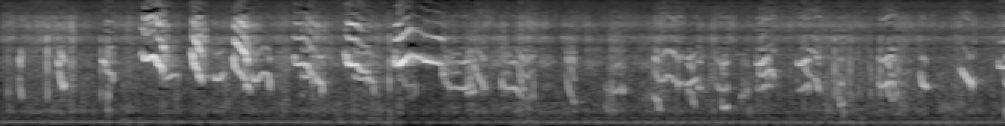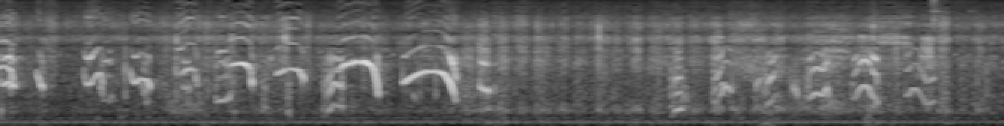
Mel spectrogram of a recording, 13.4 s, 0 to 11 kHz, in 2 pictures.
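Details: Icelandic Sheepdog puppies, 11 days old, a litter with their mother and grandparents, growing mobile and vocal: a dense overlapping chorus of high squeaky whimpers and yips, many bending up then down, several per second, with a steady low hum beneath.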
